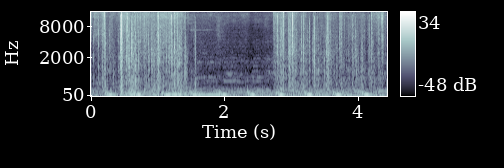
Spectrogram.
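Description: Paper bags and foil-wrapped fast-food burgers rustling and crinkling as they are handled and set down on a table, a run of quick crackles and clicks that eases off briefly around the middle.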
